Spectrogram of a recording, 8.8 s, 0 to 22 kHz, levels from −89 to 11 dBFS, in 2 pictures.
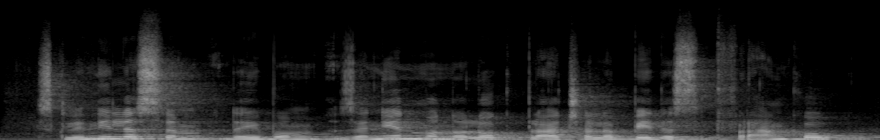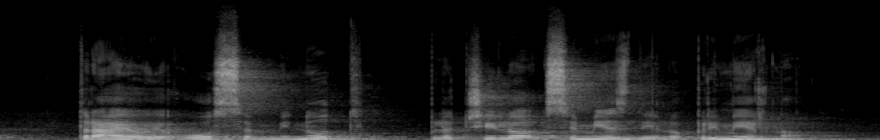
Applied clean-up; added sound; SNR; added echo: none; none; none; none.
